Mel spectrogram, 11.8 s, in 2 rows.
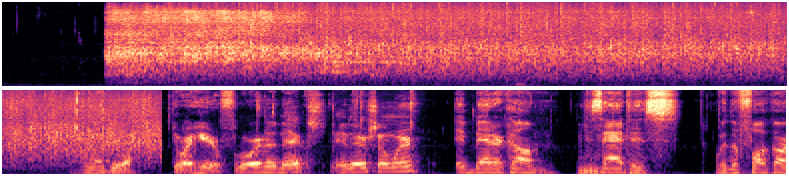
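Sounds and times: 
applause: 0.8 - 7.1
speech: 6.5 - 11.7.

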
